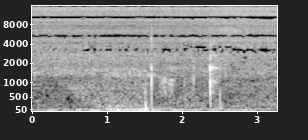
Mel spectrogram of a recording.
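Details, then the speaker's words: Live steam Bantam model locomotive on compressed air from a fridge compressor, in gear, after rod rebushing with new unoiled bushes: steady high airy hiss with faint clicks; cylinder glands leaking badly, only temporarily repacked with PTFE. "no bad thing oh yeah they are quite badly there we seeit out the bottom one that's not surprising only repacked them with PTF for now"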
